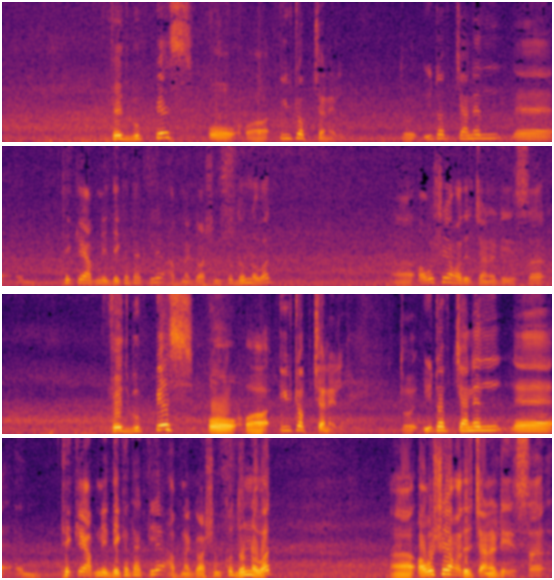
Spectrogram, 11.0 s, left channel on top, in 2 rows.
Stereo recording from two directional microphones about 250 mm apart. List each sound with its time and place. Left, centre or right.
1.0 s speech: centre
9.5 s speech: right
